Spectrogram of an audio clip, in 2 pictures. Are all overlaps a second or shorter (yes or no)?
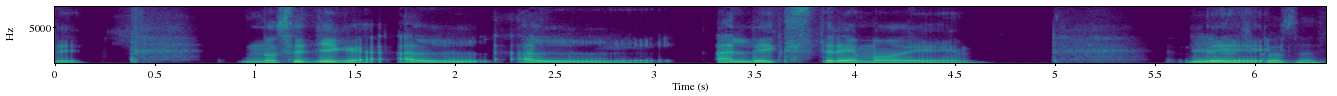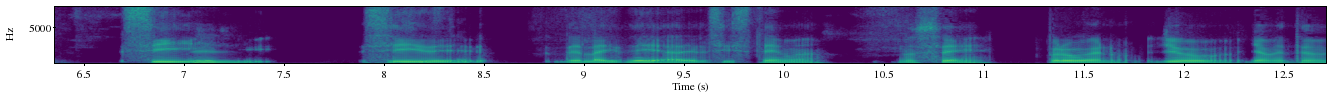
yes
